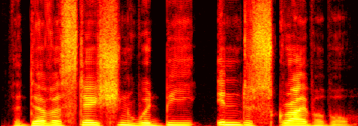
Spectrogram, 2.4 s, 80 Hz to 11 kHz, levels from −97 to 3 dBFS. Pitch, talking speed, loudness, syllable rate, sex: 160 Hz, 125 wpm, -16 LUFS, 5.7 syllables/s, male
